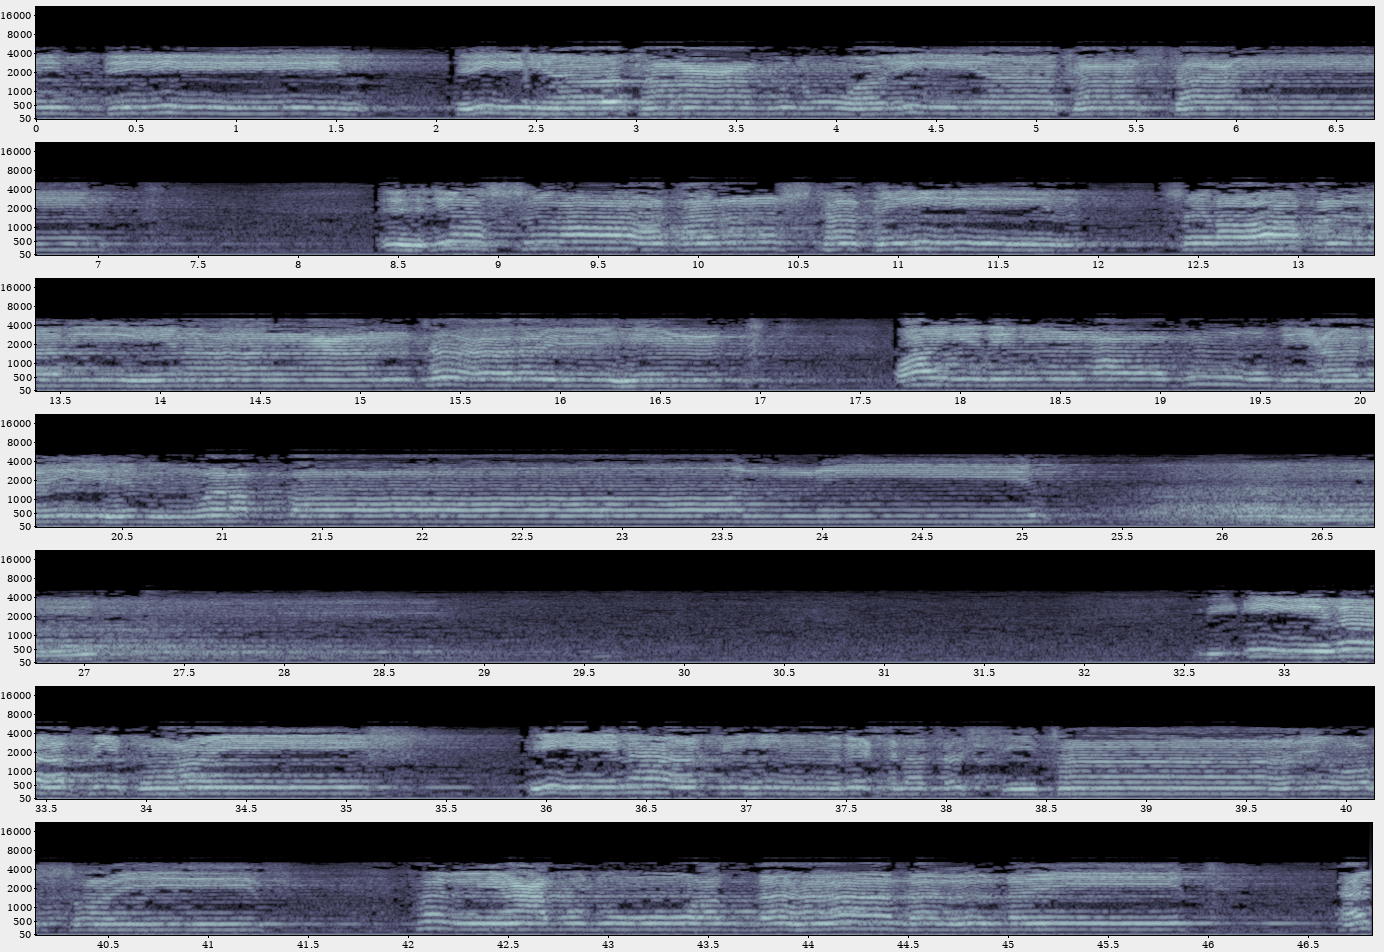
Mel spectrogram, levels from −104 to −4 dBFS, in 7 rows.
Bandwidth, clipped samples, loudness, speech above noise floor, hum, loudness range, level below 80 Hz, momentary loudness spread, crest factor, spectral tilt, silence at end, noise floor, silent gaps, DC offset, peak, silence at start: 5.4 kHz; under 0.1%; -32 LUFS; 30 dB; none; 7 LU; -68 dBFS; 15 LU; 20 dB; 1 dB/octave; 0 s; -62 dBFS; none; 0.2%; -16 dBFS; 0 s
